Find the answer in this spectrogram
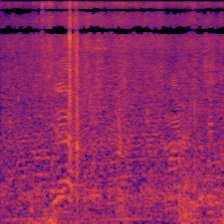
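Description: Indistinct voices of people talking nearby over a steady low hum.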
